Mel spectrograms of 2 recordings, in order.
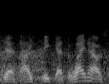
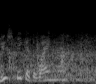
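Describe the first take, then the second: First: Said in the usual way. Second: Rising, disbelieving question; incredulous question. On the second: Retold or imitated. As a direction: ask it like you can't believe it. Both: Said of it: "They say".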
